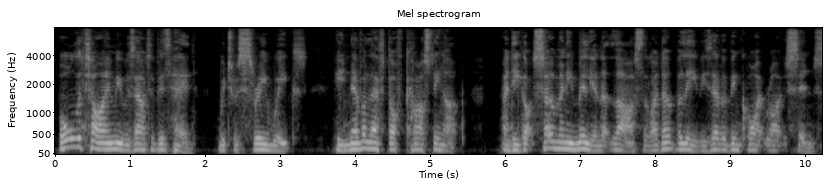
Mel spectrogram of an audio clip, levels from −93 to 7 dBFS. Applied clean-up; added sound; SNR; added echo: none; none; none; none.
